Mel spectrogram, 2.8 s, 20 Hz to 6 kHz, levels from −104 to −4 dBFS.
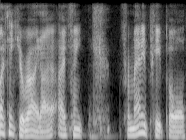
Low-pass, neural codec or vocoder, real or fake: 5.4 kHz; codec, 44.1 kHz, 3.4 kbps, Pupu-Codec; fake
